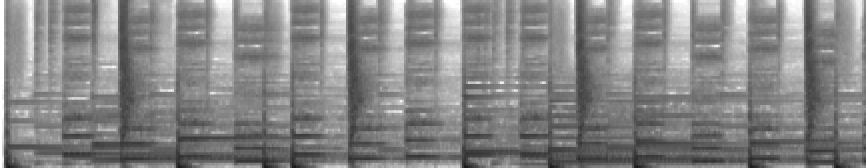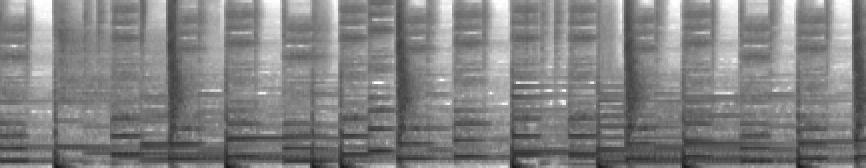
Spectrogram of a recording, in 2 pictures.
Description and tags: New Composition
a vox and arp sound for some good choruses
Pop, vox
